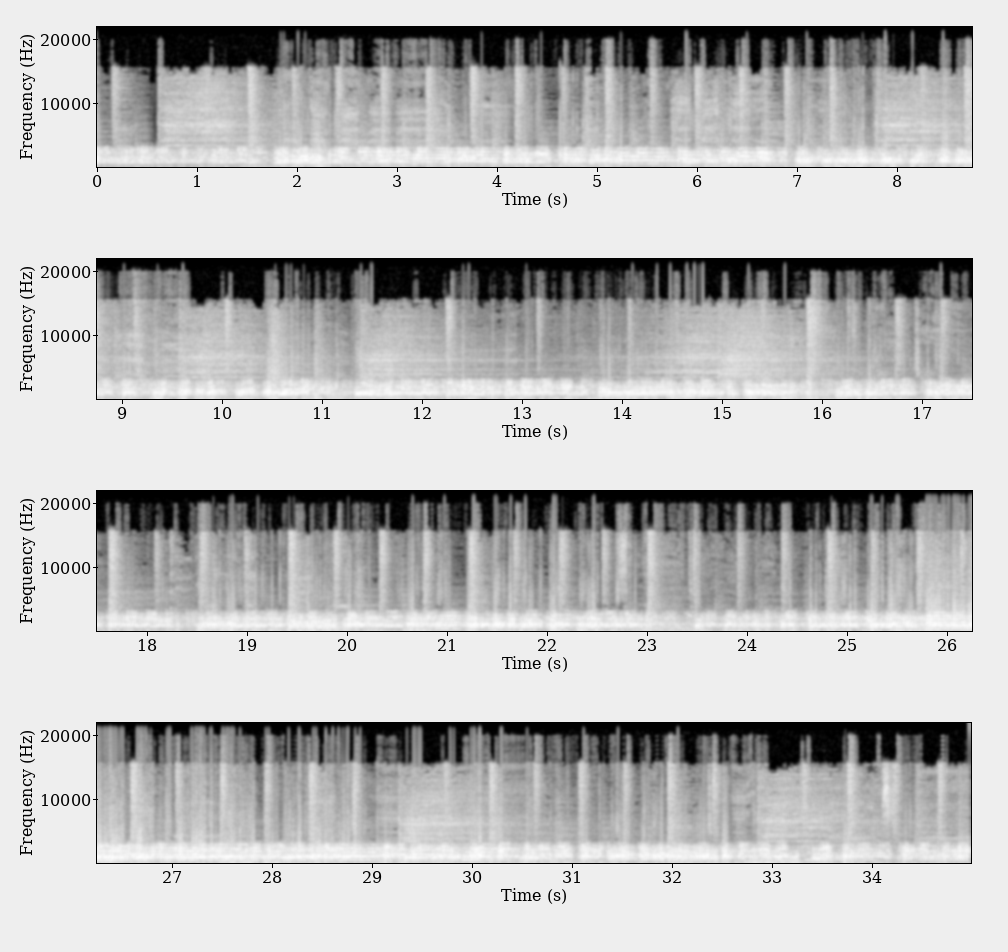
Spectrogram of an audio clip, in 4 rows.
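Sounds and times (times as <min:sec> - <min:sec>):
bass: 0:00.0 - 0:34.9
brass instruments melody: 0:00.0 - 0:34.9
guitar: 0:00.0 - 0:34.9
steady drum beat: 0:00.0 - 0:34.9.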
